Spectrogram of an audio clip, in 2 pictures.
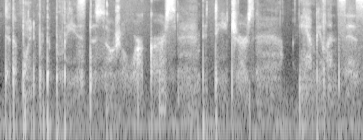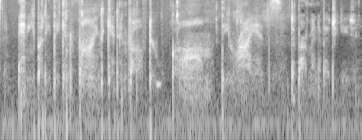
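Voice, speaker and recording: A woman whispering ASMR true-crime commentary in a breathy, unvoiced, conversational way with emphatic repetition. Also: a little slow, rough recording. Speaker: ASMR host.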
